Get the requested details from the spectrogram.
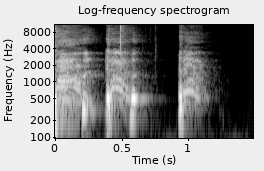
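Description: Three harsh, loud coughs in quick succession, the first two nearly back to back and the third after a short pause, with no talking.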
